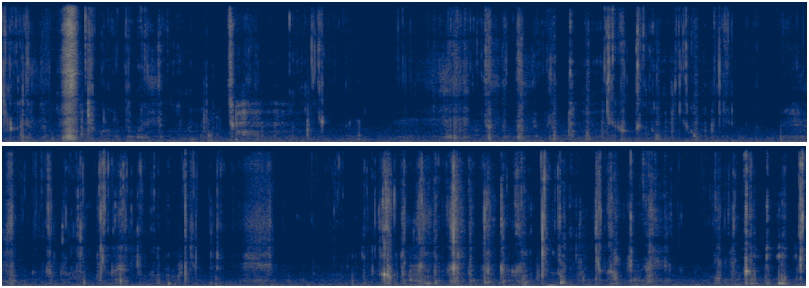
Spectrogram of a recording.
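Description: Close-miked biting and chewing of a grilled pork barbecue skewer with green vegetable pieces: a sharp crunchy bite about a second in, then a run of irregular wet crunches and mouth clicks as it is chewed.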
